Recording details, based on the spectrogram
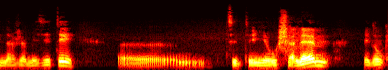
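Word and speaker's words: ירושלים: Donc effectivement, Jérusalem, c'était pas Yerushalayim, c'était Yerushalem, et ça n'est qu'après qu'on en a fait un faux duel.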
